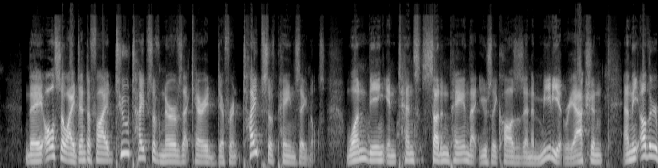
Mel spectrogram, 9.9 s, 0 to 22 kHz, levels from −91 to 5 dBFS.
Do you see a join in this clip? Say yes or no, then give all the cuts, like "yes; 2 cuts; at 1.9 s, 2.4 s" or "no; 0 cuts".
no; 0 cuts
